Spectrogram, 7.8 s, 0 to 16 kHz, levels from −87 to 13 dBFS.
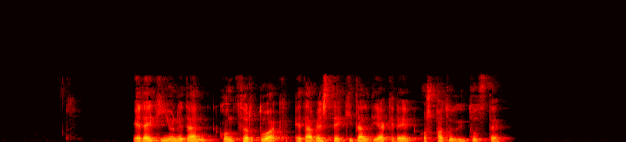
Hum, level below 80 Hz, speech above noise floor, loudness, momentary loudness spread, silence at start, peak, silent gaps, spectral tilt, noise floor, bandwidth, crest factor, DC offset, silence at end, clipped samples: none; -50 dBFS; 59 dB; -27 LUFS; 10 LU; 1.7 s; -6 dBFS; none; -7 dB/octave; -85 dBFS; 7.8 kHz; 22 dB; under 0.1%; 1.5 s; under 0.1%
